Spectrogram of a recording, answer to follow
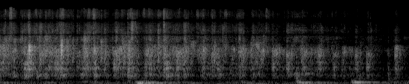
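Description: Audience applauding in a hall: a dense patter of many hands clapping that dies away near the end, with a few low thumps.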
